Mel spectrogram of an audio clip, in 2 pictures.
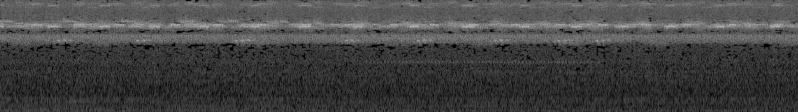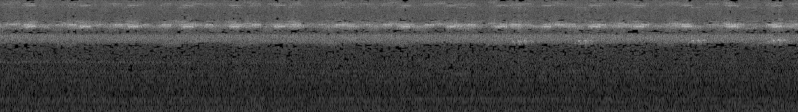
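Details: Warm, humid summer night in the Midwest with crickets and other night insects; a continuous shimmering high-pitched trill chorus in layered bands, evenly sustained, with faint low background noise.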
